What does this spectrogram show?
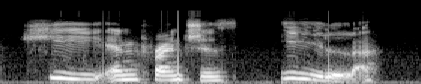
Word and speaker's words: il: The word to say he in French is il, il, and that's spelled I-L, I-L.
